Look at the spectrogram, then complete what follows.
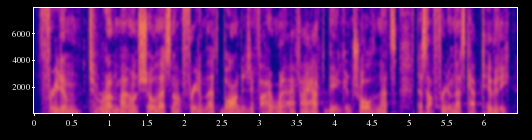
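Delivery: low, soft confession; quiet realization. Retold or imitated. Repentant thief realizing bondage, hushed. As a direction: murmur it as a man seeing clearly. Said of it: "he goes".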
